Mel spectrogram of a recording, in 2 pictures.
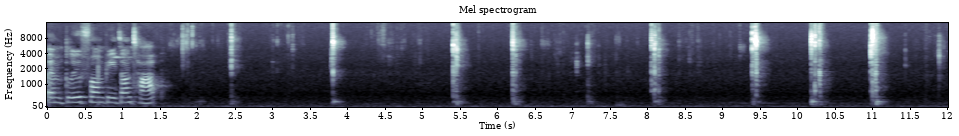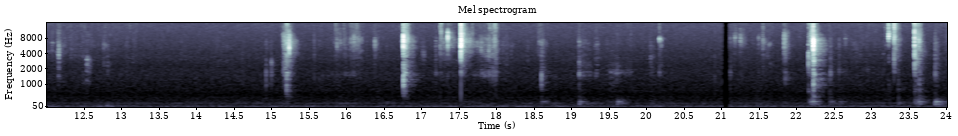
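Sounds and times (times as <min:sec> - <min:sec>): slime popping and crackling: 0:01.6 - 0:12.6, 0:15.0 - 0:18.2, 0:21.2 - 0:24.0.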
